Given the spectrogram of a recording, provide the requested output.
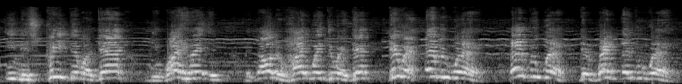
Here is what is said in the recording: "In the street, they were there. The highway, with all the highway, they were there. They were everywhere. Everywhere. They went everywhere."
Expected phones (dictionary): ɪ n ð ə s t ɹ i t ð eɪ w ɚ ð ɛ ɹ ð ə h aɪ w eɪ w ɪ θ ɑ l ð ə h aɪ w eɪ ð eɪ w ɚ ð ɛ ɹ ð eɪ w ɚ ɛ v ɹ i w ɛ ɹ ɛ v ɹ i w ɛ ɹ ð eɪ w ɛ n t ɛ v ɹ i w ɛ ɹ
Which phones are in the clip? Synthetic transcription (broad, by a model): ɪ n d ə s t ɹ i t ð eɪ w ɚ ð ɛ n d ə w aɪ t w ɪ ɑ l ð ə h aɪ w eɪ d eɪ w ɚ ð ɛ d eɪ w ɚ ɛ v ɹ i w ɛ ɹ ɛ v ɹ i w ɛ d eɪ w ɛ n t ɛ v ɹ i w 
